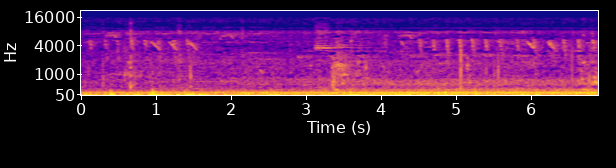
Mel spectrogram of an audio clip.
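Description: Small birds chirping: quick runs of short high notes, densest in a rapid series over the last two seconds, with one short buzzy call about three seconds in, over a steady low rumble.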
